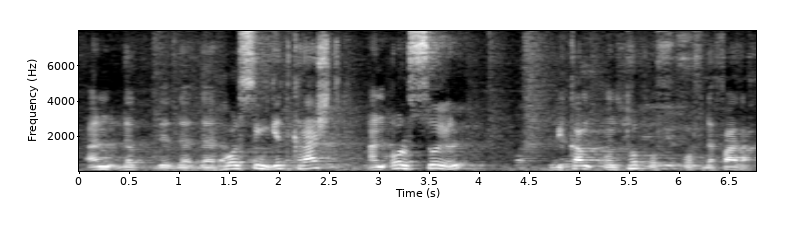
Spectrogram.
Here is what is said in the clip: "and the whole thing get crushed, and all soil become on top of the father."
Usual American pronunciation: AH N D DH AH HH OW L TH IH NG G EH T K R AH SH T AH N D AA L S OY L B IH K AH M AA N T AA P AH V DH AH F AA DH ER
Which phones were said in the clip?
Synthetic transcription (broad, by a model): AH N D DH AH HH OW L S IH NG G EH T K R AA SH T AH N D AA L S OY L B IH K AH M AA N T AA P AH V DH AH F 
